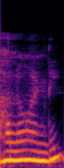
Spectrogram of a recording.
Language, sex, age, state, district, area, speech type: Telugu, female, 30-45, Telangana, Warangal, urban, spontaneous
